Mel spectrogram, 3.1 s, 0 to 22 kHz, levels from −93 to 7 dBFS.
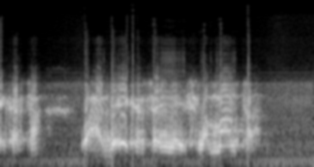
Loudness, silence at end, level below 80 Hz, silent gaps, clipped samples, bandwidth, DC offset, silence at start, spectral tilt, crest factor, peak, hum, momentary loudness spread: -13 LUFS; 0.5 s; -54 dBFS; none; under 0.1%; 7.4 kHz; under 0.1%; 0 s; -4 dB/octave; 14 dB; 0 dBFS; none; 8 LU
